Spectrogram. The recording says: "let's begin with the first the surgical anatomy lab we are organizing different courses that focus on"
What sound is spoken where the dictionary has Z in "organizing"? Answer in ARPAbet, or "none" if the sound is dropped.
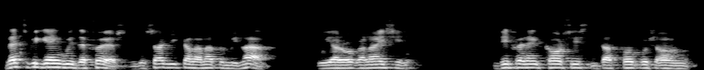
S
